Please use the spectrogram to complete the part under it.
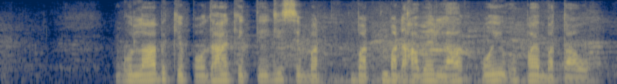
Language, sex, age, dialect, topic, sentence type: Magahi, male, 56-60, Western, agriculture, question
